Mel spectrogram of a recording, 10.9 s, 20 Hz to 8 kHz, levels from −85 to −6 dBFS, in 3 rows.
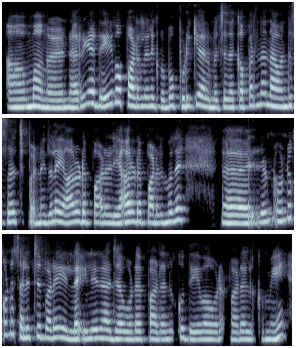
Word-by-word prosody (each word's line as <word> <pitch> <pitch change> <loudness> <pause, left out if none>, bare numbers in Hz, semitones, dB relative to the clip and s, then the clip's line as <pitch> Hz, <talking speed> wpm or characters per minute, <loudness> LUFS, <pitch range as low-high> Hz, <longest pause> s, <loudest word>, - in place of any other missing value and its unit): ஆமாங்க. 215 0 +4 0.2
நிறைய 215 +9 +1
தேவாப் 305 +9 +1
பாடல் 240 -2 +3
எனக்கு 230 -3 -2
ரொம்ப 235 +4 0
பிடிக்க 230 +3 -1
ஆரம்பிச்சது. 205 -1 -1
அதுக்கு 205 +1 -1
அப்புறம் 250 +6 -4
தான் 285 -2 -1
நான் 230 -2 +3
வந்து 235 +2 +1
சர்ச் 250 0 -1
பண்ணேன். 215 +1 -1
இதிலாம் 245 +2 +1
யாரோடய 245 +2 +1
பாடல்? 220 -1 -1
யாரோட 250 +2 +3
பாடலும்போது, 225 +6 +1 0.8
அ - - +6 0.5
ஒண்ணுக்கு 335 +5 -4
ஒண்ணு 340 0 -7
சலிச்ச 255 +2 -1
பாடே 245 +2 0
இல்ல. 210 -1 +3
இளையராஜாவோட 215 -2 0
பாடலுக்கும், 210 +2 -3
தேவாவோட 205 +1 -2
பாடலுக்குமே! 210 +2 -2
230 Hz, 165 wpm, -23 LUFS, 210-250 Hz, 0.8 s, அ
